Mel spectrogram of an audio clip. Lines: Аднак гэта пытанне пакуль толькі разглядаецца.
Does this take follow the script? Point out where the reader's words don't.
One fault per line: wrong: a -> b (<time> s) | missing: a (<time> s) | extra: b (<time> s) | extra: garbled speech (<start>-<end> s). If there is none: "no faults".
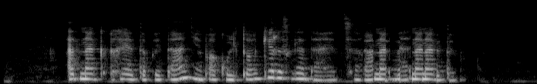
extra: garbled speech (3.6-4.6 s)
